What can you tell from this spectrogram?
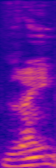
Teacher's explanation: Ghain will produce from upper side of the throat, top side of the throat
